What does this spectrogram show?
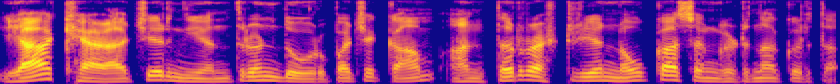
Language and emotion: Goan Konkani, neutral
